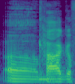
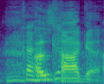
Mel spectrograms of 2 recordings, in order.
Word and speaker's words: Cuyahoga: Cuyahoga Falls. – Kaga Falls for the people who live there. – Yeah. Cuyahoga. – Kaga.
